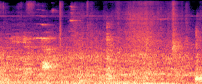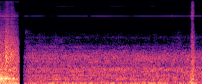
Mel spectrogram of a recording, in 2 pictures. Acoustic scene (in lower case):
elevator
